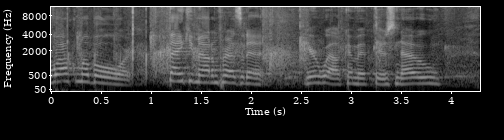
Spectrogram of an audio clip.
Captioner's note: applause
